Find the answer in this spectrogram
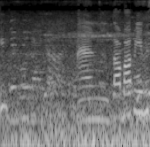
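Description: Mostly speech: a woman's voice talking, over a steady low rumble of background noise.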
